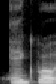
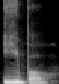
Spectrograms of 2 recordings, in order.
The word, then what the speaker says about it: Igbo: So I've been pronouncing it wrong. I've been saying Igbo. It's Igbo, right?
